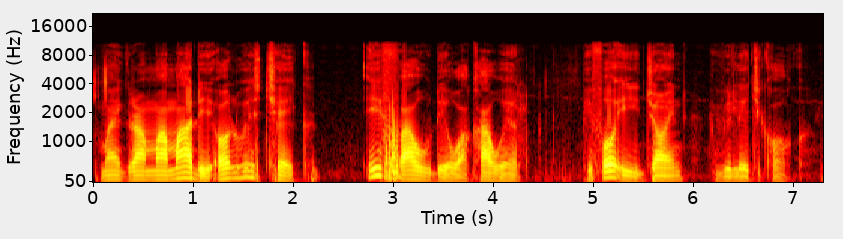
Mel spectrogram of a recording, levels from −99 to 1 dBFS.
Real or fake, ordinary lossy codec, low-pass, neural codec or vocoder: real; none; 10.8 kHz; none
